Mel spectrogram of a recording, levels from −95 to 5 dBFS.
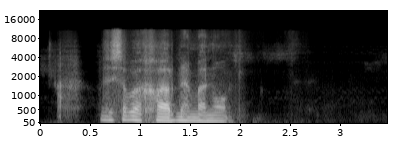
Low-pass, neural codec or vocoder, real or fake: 10.8 kHz; codec, 16 kHz in and 24 kHz out, 0.6 kbps, FocalCodec, streaming, 4096 codes; fake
